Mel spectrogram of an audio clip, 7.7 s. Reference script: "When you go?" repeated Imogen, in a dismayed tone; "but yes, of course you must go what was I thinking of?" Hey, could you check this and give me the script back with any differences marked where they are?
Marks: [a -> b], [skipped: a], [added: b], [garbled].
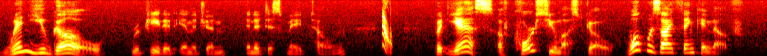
"When you go?" repeated Imogen, in a dismayed tone; "but yes, of course you must go what was I thinking of?"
